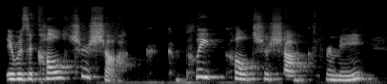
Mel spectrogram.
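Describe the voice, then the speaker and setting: A woman's voice: on the high side, expressive, measured pace. A woman from Ireland, telling her life story in an earnest, reflective way as an interview guest. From Northern Ireland.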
